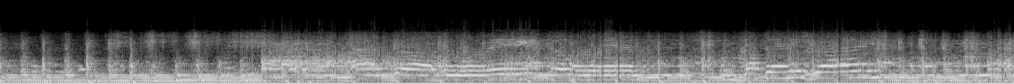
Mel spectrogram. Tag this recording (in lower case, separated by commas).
music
